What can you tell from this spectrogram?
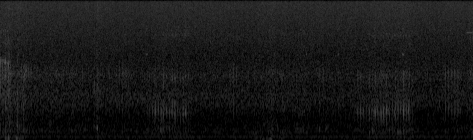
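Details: A new kitten snoring while asleep indoors: very soft, continuous breathy rasping with a low steady hum beneath, swelling into slightly louder breaths now and then, and a faint click early on.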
